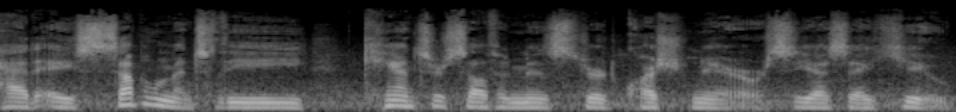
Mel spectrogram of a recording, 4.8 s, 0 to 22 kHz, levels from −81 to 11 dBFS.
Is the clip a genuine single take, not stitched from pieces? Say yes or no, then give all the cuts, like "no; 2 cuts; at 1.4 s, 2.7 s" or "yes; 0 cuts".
no; 1 cut; at 1.1 s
